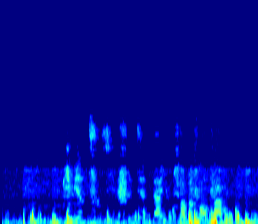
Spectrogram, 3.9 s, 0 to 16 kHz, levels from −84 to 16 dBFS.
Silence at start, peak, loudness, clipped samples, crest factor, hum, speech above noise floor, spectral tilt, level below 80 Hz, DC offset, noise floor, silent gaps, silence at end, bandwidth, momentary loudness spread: 0.35 s; -4 dBFS; -28 LUFS; under 0.1%; 26 dB; none; 21 dB; -8 dB/octave; -50 dBFS; under 0.1%; -46 dBFS; none; 0 s; 7.4 kHz; 21 LU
